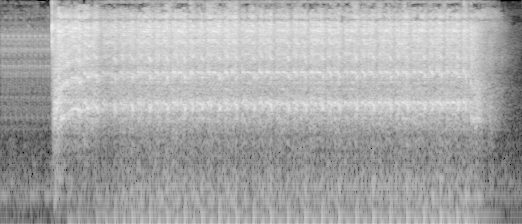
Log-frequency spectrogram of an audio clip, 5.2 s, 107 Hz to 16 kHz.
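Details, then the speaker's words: 1999 Yamaha R6 non-runner of unknown history, dropped, cracked frame; starter cranks at an even rhythmic chug, compression sounds decent, but it never fires; initial check suggests no spark. "So you can see it cranks over fine. It sounds like it's got pretty decent compression. Obviously it's not firing. I did briefly dig into this thing and it appears it doesn't have spark."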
